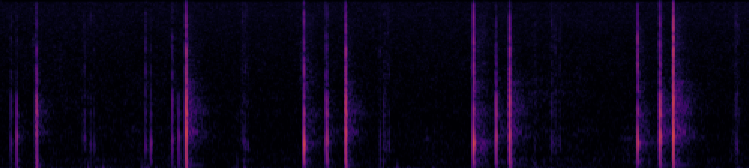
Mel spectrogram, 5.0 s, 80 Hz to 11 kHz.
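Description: A medium clear plastic jar full of peanuts with a red plastic lid is tapped, with fingertips on the lid and fingers on the jar body. Short, dry taps land in quick clusters of two or three, each dying away almost instantly. Their hollow plastic knock centers around 700 Hz over a faint background.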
